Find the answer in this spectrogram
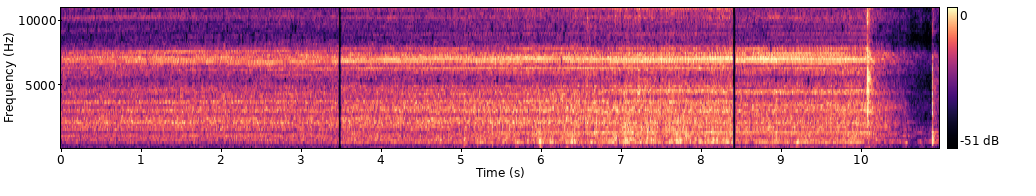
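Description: Electric heat gun running, its fan blowing hot air with a steady hum over the rush of air, shrinking heat-shrink tubing onto a speaker connector. It grows a little louder toward the end and stops right at the end.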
